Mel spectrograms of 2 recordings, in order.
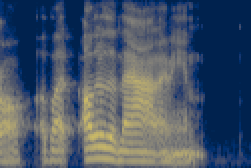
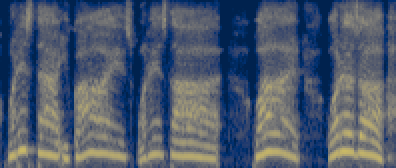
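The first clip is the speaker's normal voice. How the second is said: higher, hammed-up fake confusion; mock playing dumb; 4 semitones higher than usual. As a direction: repeat it like you've never heard the word. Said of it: "And he was like".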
